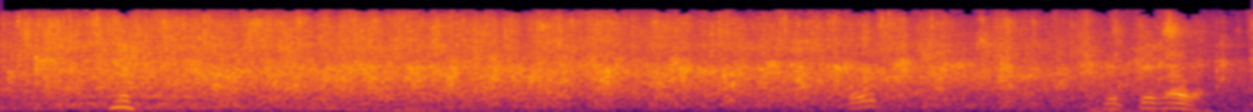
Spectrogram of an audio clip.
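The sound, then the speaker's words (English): Steady applause from an audience fills the whole stretch, dense and even, with brief bits of voices and a cheer or whoop poking through near the end. “If you're going to clap, clap properly.”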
